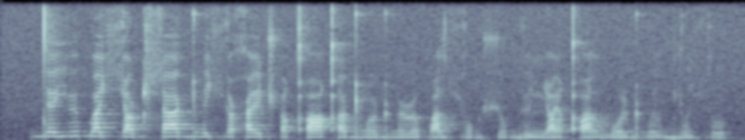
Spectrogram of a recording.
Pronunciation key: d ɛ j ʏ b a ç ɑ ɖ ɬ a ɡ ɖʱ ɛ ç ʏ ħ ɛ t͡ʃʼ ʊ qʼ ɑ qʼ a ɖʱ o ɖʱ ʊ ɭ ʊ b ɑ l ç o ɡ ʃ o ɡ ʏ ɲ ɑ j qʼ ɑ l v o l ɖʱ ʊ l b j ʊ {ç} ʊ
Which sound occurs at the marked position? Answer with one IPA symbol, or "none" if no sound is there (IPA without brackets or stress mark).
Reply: ç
